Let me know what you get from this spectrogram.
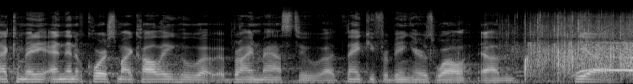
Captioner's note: laughter; applause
